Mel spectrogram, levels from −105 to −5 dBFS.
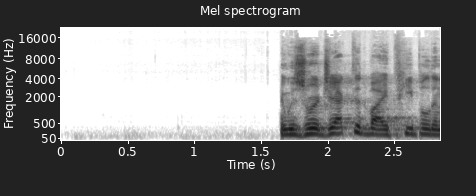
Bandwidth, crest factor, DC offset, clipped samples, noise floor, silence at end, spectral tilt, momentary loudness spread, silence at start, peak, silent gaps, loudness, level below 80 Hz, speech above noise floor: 16 kHz; 18 dB; under 0.1%; under 0.1%; -81 dBFS; 0 s; -4.5 dB/octave; 5 LU; 1.65 s; -6 dBFS; none; -21 LUFS; -66 dBFS; 60 dB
